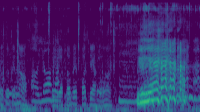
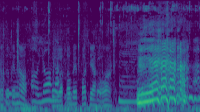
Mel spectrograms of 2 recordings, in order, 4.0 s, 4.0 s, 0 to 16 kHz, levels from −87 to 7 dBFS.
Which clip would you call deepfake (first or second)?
first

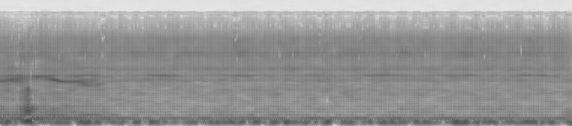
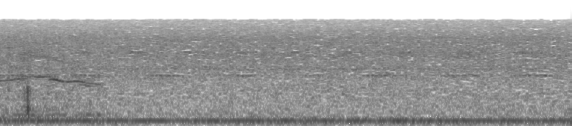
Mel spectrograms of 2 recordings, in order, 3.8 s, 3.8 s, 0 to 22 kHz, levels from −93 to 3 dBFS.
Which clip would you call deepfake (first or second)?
first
